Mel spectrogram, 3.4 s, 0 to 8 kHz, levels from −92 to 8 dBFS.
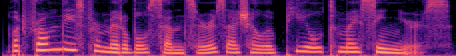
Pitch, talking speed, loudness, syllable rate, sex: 225 Hz, 195 wpm, -16 LUFS, 5.4 syllables/s, female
